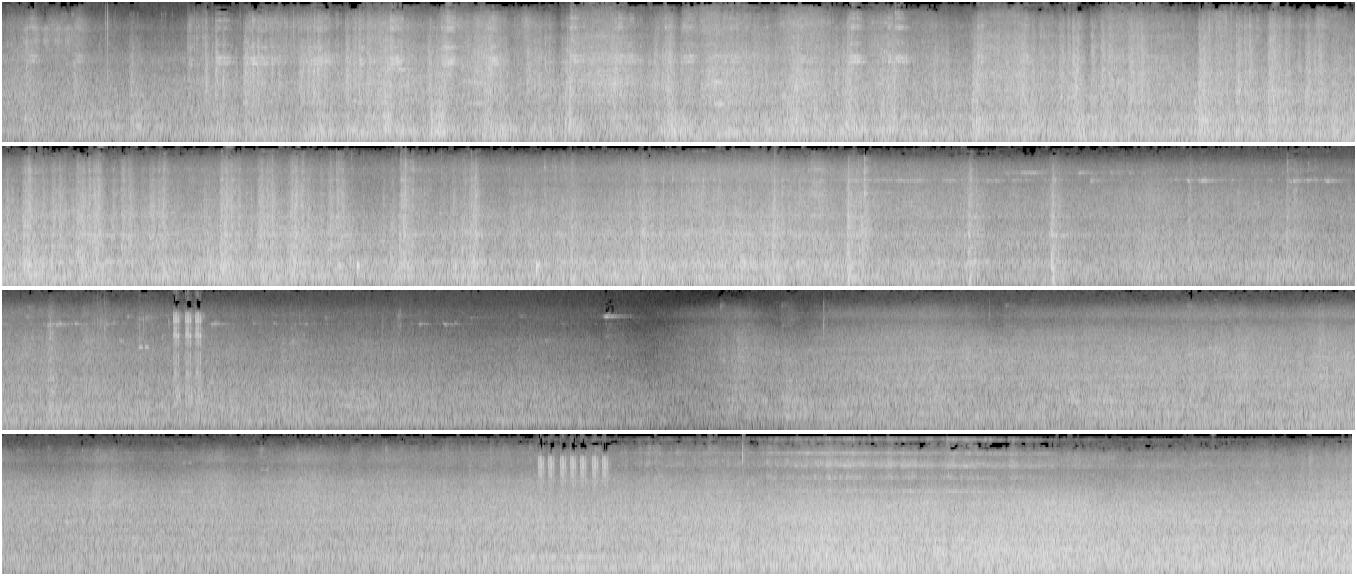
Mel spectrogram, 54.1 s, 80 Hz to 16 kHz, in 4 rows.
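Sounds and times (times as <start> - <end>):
wheels clattering over rail joints: 0.2 - 30.2.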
